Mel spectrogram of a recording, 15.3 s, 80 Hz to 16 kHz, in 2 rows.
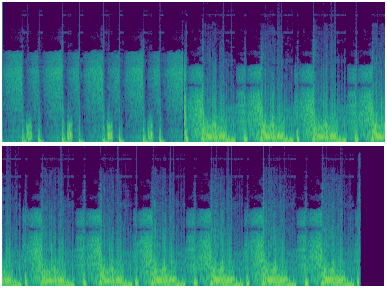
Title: #youtubeshorts #viralshorts2025 ##heartsounds cardiovascuoar system.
